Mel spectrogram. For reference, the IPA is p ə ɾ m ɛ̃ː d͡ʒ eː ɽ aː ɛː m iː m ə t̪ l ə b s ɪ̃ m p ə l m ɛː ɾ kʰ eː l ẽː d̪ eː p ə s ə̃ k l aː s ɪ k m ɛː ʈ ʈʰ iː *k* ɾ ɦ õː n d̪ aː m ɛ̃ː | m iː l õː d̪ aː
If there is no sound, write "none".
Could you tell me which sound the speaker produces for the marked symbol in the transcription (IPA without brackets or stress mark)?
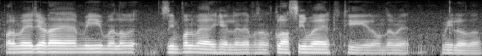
k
